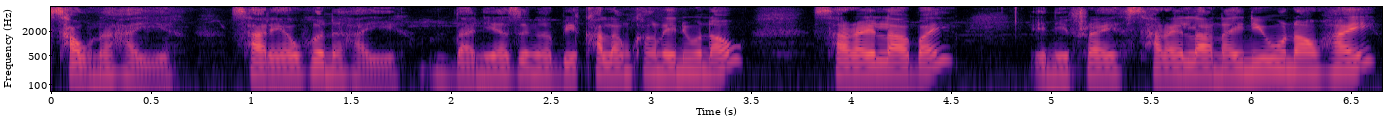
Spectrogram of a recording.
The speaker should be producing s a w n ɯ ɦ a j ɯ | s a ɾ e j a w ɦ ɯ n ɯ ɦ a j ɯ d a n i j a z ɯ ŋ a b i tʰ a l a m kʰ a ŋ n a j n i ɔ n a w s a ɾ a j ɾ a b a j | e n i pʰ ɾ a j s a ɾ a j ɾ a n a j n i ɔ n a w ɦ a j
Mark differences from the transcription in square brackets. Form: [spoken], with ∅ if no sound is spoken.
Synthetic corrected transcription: s a w n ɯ ɦ a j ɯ | s a ɾ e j a w ɦ ɯ n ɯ ɦ a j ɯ d a n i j a z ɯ ŋ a b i [kʰ] a l a m kʰ a ŋ n a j n i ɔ n a w s a ɾ a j [l] a b a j | e n i pʰ ɾ a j s a ɾ a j [l] a n a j n i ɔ n a w ɦ a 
